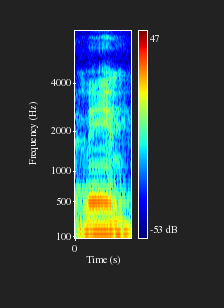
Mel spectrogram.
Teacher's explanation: മേന്റെ മുകളിൽ ഒരു കുത്ത് ഉണ്ട് അല്ലേ അപ്പൊ അം എന്നുള്ള ഉച്ചാരണം കൂടി ഉണ്ടാകും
